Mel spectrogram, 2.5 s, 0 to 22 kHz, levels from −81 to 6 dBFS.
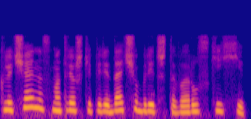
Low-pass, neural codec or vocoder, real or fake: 7.2 kHz; none; real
